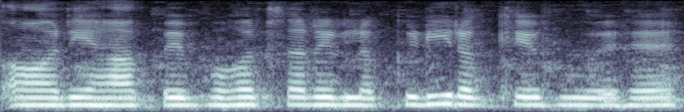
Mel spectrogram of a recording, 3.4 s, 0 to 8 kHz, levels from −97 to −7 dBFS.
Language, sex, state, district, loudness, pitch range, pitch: Hindi, female, Bihar, West Champaran, -13 LUFS, 195-205 Hz, 195 Hz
